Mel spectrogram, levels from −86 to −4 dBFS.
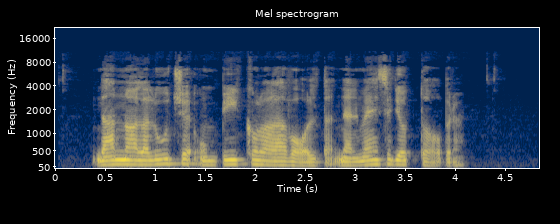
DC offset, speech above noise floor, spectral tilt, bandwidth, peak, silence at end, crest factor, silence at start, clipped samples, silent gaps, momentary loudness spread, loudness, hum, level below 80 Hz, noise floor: under 0.1%; 39 dB; -5.5 dB/octave; 9.8 kHz; -2 dBFS; 0.75 s; 16 dB; 0.4 s; under 0.1%; none; 10 LU; -17 LUFS; none; -44 dBFS; -56 dBFS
